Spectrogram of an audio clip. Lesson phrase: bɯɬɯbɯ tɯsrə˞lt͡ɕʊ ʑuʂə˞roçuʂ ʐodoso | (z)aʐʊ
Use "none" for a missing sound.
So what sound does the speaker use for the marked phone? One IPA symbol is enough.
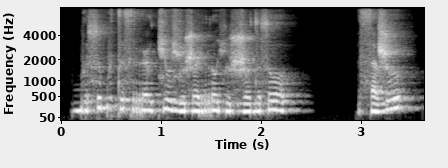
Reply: s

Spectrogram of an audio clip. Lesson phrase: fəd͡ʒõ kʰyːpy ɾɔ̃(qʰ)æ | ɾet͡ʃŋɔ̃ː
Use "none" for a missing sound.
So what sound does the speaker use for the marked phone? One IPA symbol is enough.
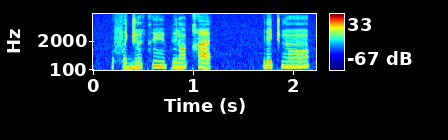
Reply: qʰ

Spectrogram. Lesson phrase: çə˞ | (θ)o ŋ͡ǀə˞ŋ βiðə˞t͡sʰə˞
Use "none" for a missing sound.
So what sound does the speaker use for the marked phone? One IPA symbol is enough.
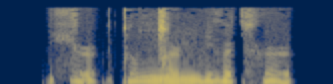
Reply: t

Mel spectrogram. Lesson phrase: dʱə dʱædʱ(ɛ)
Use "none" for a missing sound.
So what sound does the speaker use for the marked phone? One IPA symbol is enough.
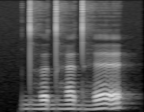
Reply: ɛ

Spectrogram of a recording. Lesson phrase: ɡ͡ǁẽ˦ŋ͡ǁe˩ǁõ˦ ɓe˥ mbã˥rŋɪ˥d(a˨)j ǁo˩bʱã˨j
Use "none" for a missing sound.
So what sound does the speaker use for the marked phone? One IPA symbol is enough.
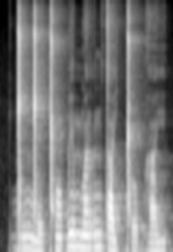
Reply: a˨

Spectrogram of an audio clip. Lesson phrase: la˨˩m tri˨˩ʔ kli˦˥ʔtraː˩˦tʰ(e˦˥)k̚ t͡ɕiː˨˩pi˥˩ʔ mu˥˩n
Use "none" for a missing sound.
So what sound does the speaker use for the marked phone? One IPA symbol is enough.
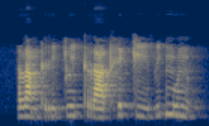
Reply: e˥˩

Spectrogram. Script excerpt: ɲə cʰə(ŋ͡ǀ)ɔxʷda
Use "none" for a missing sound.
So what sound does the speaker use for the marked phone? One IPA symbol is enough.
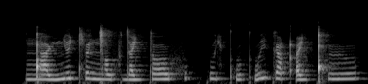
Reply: ŋ͡ǀ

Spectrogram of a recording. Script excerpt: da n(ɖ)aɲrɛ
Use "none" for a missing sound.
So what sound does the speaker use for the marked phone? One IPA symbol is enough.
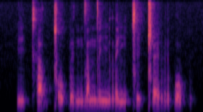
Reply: d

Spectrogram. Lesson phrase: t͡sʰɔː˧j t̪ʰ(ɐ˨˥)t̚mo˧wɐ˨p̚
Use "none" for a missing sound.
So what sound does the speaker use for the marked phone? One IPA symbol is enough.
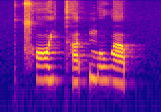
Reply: ɐ˨˥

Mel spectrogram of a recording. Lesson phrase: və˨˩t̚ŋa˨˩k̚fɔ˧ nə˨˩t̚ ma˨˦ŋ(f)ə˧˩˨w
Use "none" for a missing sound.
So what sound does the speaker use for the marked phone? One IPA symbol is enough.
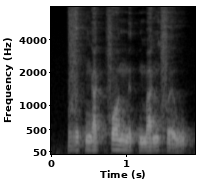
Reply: f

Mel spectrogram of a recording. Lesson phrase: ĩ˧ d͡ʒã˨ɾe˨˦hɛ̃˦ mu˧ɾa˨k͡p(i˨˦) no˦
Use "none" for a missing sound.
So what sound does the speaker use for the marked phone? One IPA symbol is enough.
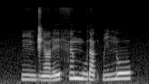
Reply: i˨˦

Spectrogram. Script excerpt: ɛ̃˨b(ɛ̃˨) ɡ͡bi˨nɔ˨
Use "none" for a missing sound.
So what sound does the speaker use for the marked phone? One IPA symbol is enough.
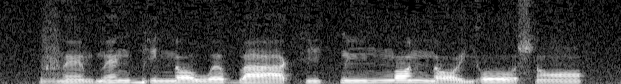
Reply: ɛ̃˧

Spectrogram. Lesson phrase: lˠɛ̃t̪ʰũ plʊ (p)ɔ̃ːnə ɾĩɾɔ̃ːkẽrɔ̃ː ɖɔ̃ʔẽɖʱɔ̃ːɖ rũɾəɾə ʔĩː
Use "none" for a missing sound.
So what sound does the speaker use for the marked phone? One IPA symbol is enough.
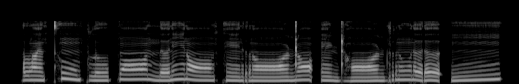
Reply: p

